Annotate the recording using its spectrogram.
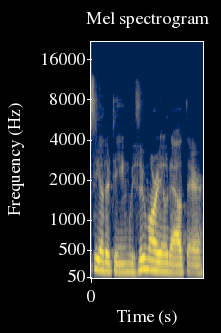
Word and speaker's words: Mariota: Yeah, it's pronounced Mariota, but you can call him whatever you want.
